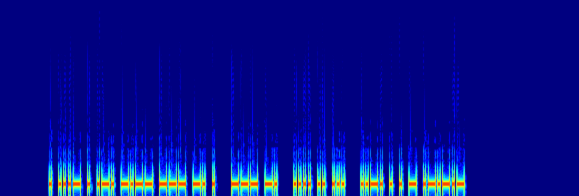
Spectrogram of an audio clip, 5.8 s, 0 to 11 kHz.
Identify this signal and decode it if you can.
Morse code, heard as a keyed tone, about 50 wpm, 700 Hz. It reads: EVERYONE ON HIS FEET.
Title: A Sound Of Thunder 50wpm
